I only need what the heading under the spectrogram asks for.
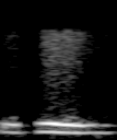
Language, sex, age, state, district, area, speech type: Hindi, female, 45-60, Uttar Pradesh, Sitapur, rural, conversation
